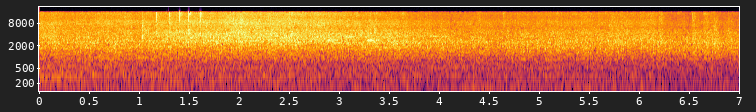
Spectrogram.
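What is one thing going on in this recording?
A small blade scrapes lightly on a hard plastic surface.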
